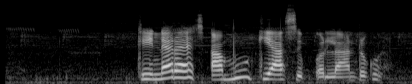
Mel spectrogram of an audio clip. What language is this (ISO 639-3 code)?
kln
